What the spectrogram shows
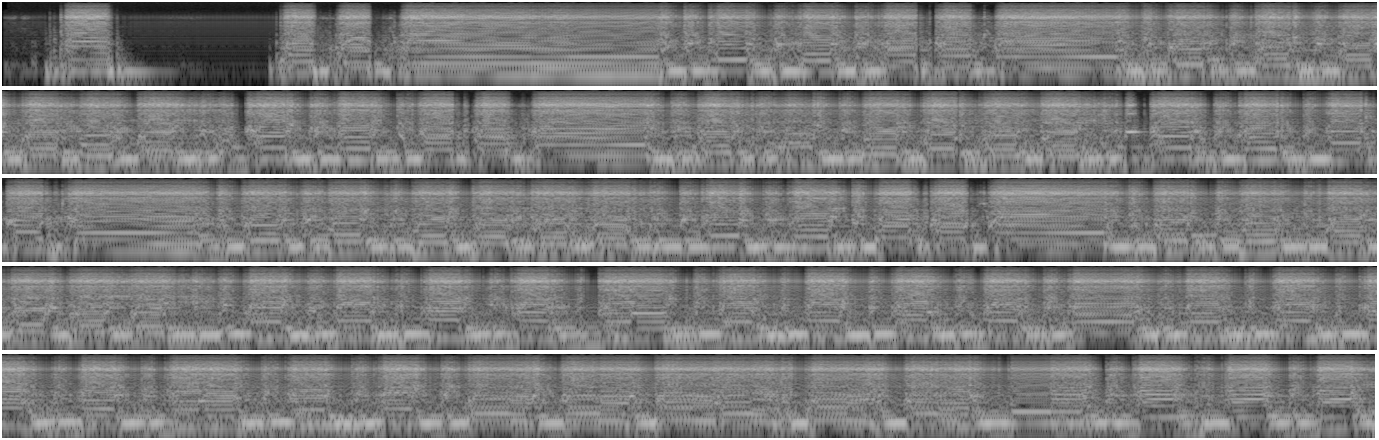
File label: lead; lampes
